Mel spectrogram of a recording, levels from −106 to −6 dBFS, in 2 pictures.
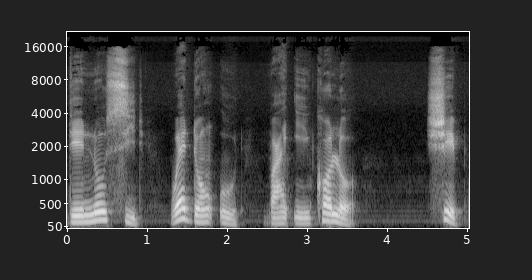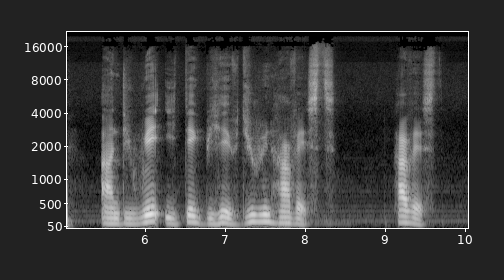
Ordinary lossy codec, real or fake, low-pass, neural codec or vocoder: MP3, 96 kbps; real; 19.8 kHz; none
